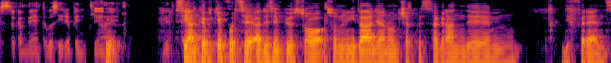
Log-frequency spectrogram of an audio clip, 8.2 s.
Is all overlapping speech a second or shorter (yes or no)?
yes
